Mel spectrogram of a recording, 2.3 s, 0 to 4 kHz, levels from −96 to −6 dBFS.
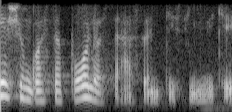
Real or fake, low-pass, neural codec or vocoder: real; 3.6 kHz; none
